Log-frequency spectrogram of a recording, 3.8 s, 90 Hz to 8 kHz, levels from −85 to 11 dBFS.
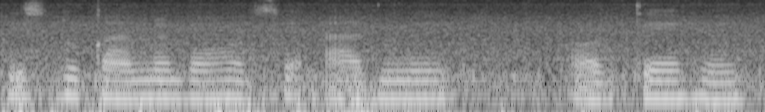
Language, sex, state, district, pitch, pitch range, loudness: Hindi, female, Gujarat, Valsad, 155 Hz, 155-160 Hz, -15 LUFS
